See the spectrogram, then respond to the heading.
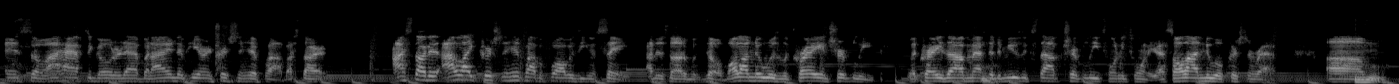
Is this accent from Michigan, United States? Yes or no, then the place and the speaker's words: no; Chicago, Illinois, United States; I'm from Chicago as well. My town born and raised. Um, north side of Chicago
